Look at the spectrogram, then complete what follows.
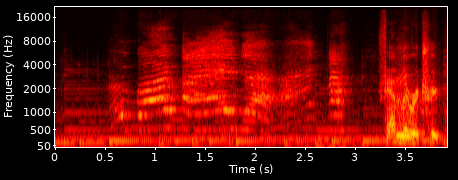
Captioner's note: boy babbling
